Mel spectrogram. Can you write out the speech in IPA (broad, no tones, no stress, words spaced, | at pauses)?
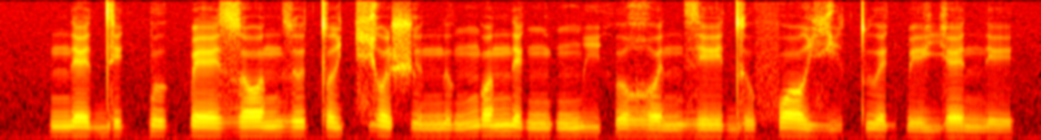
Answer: nɛde k͡pʊk͡pɛ zɔnzʊ tɔt͡ɕɔʃʊ nʊŋɔ nɛŋ͡mʊŋ͡miʔʊ ʁʷɛnzedʊ fɔʑi tʷɛ k͡pejɛne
